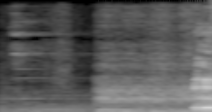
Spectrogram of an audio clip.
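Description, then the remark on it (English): A loud, low burp after drinking a lot of soda water, with a rough, croaky tone that swells in volume and ends in a stronger burst, with no talking over it. “Got a little gassy there. I drank a lot of soda water today.”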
